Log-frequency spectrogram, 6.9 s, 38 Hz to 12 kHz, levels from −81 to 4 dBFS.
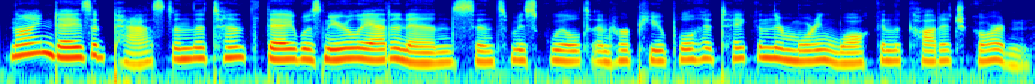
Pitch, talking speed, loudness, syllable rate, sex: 200 Hz, 245 wpm, -17 LUFS, 5.5 syllables/s, female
